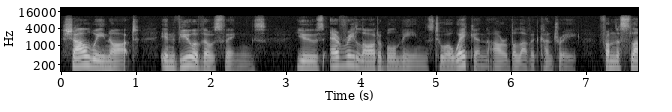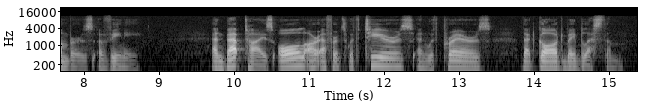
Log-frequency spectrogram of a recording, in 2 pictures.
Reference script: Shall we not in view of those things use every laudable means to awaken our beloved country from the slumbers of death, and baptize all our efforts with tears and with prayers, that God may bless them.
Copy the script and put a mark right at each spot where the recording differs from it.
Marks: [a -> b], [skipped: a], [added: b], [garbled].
Shall we not in view of those things use every laudable means to awaken our beloved country from the slumbers of [death, -> vini] and baptize all our efforts with tears and with prayers, that God may bless them.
